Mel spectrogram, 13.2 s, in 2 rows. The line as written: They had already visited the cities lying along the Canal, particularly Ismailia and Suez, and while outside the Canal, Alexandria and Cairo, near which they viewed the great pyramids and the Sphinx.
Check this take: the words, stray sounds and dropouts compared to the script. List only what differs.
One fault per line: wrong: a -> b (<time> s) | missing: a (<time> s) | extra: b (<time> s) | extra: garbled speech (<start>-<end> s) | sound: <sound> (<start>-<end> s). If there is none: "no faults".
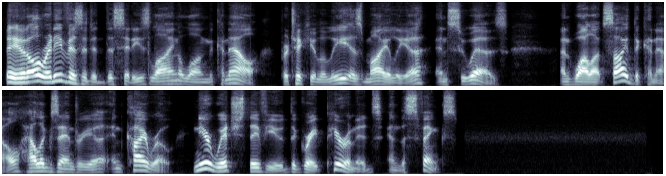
no faults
